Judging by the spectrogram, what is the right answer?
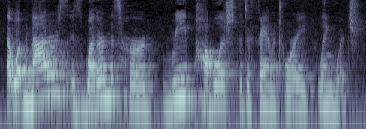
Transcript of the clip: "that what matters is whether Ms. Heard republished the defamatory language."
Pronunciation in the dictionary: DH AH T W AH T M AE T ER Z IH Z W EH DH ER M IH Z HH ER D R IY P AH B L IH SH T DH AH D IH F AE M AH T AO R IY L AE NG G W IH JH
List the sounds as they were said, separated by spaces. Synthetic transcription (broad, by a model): DH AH T W AH T M AE T ER Z IH Z W EH DH ER M IH S HH ER D R IY P AH B L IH SH DH AH D IH F AE M AH T AO R IY L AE NG G W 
